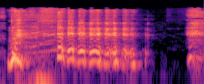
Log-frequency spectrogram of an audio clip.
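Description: A woman laughing, a run of quick pulses lasting about a second and a half.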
